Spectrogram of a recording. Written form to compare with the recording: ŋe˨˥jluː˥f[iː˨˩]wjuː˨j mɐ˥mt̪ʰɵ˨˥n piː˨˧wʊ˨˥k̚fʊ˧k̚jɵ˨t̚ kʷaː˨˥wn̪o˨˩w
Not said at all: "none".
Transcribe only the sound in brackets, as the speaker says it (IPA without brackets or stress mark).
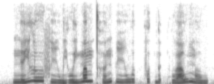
iː˨˩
